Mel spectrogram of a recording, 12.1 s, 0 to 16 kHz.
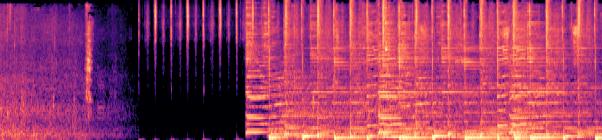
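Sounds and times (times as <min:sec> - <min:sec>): outdoor background noise: 0:00.0 - 0:08.0
rattle clicking: 0:02.8 - 0:05.2.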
